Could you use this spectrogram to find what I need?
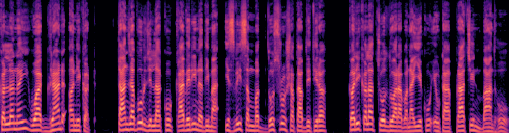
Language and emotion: Nepali, neutral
